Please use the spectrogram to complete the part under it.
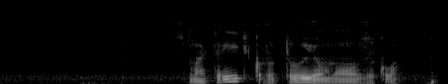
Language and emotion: Russian, sad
